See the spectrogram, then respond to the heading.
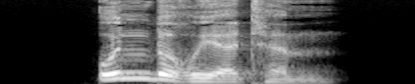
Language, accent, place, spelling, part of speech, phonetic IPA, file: German, Germany, Berlin, unberührtem, adjective, [ˈʊnbəˌʁyːɐ̯təm], De-unberührtem.ogg
- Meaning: strong dative masculine/neuter singular of unberührt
